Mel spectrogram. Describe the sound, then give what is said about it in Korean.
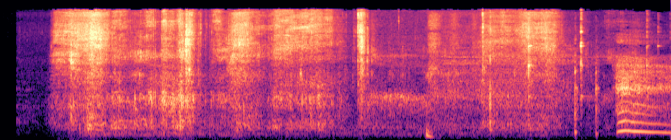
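Thick naengmyeon cold noodles being eaten, with bursts of slurping and chewing noise mixed with clinks of bowl and utensils and several sharp clicks. “약간 냉면 먹는 소리는 좀 아닌데, 그죠? 좀 굵은 면인데, 이건.”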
